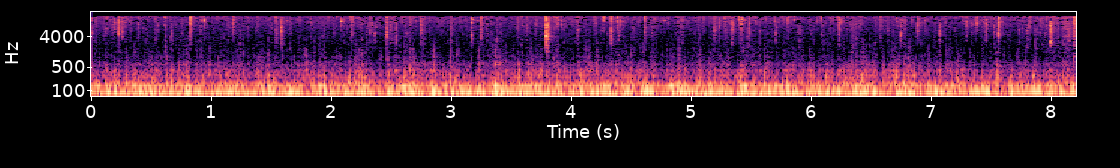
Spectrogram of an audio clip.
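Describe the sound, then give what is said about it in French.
A fireplace fire crackles steadily over a low, soft roar, with frequent sharp pops and snaps scattered irregularly throughout. Nobody speaks, and the sound stays fairly quiet. “Car l'ancêtre qui vit à l'intérieur de notre cerveau sait que le feu lui a beaucoup apporté.”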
